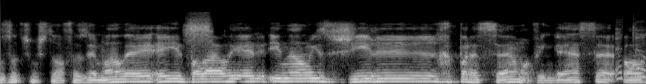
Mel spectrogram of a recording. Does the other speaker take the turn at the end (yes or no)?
yes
